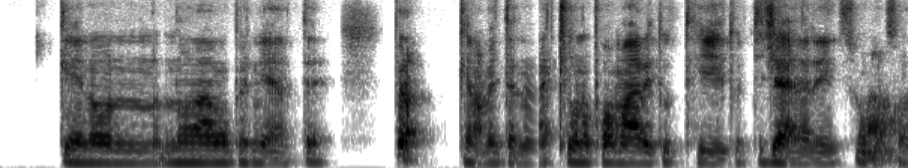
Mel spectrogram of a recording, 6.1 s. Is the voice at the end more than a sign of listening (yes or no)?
no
